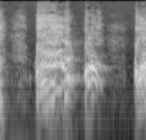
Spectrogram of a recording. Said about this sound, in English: It's just like COVID. I'm coughing.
